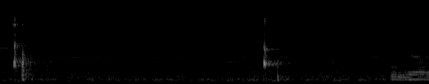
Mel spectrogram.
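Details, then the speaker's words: Infant hiccupping just after feeding: two soft, sudden catch sounds a few seconds apart in a quiet room, then a brief baby vocal sound; hiccups. "Ой мы икаем ще икаем Мы покушали только что достаточно"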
